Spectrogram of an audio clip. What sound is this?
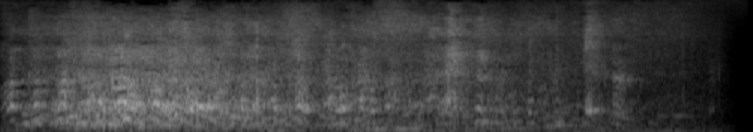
LaughLaugh in medium theatreRecorded with MD and Sony mic, above the people
laugh, audience, czech, theatre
